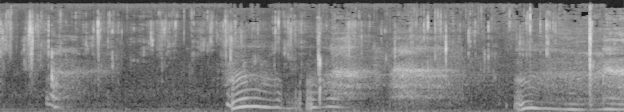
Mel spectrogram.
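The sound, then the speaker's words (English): Tears are licked up: soft, wet squishing and dripping mouth sounds, quiet and close, with a few low, gliding voiced murmurs between them. “Here, I'll lick them up for you so that that doesn't happen.”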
